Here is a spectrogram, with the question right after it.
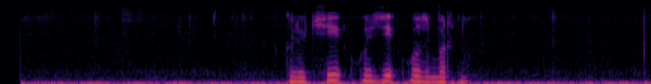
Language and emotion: Russian, neutral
